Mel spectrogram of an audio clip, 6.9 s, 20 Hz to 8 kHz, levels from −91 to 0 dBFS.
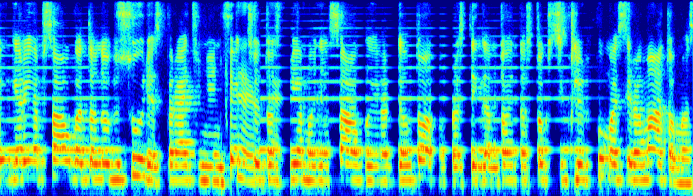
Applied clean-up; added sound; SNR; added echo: neural mask model RNNoise.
